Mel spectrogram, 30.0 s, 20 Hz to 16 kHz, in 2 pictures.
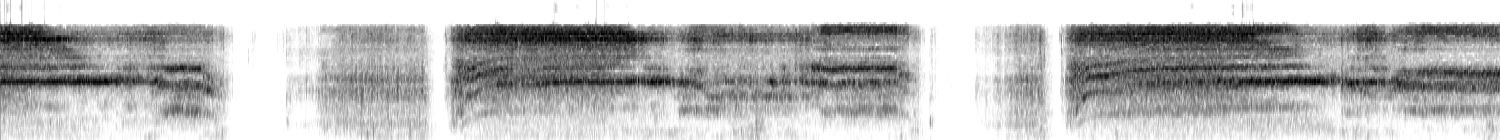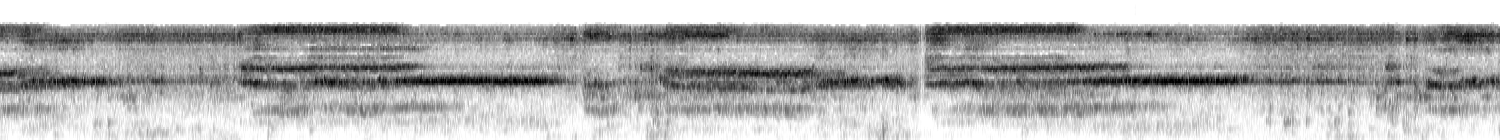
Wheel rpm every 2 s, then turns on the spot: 210, 30, 150, 230, 100, 120, 220, 220, 230, 230, 230, 220, 220, 230, 230.
2-4 8-10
